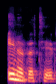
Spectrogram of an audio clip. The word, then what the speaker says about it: innovative: that word but Innovative so the stress is on the if and because she's Italian it would be like in inovative or Innovative or something like that and so Innovative yeah so she found that really challenging that is not how I say it I say Innovative yeah Innovative but still the it is quite important yeah so if you go inovative so you you stress the in but you don't stress the V whereas I for me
